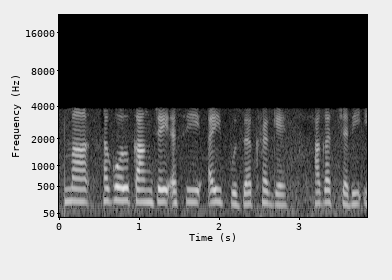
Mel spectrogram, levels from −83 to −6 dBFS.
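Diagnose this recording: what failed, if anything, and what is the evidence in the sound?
The call-processing stage likely switched to discontinuous transmission during a pause, so the receiver generated comfort noise in place of the background from 3.0 to 3.2 s. For those 200 ms, the real room tone, which otherwise sits about 22 dB below the loudest speech, gives way to a smooth, featureless synthetic hiss about 4 dB quieter. The genuine background then returns. Throughout the clip nothing reaches above 4 kHz, consistent with the narrowband call codec.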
